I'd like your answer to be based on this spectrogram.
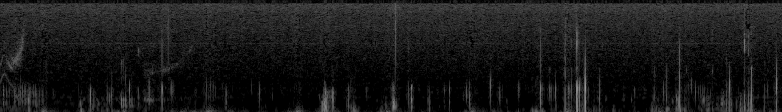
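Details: Stomach growling (borborygmi), hunger sounds from an ASMR recording: irregular gurgling and bubbling rumbles in bursts.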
